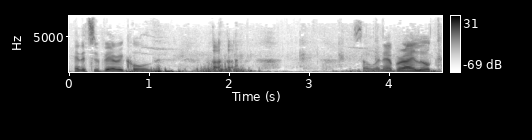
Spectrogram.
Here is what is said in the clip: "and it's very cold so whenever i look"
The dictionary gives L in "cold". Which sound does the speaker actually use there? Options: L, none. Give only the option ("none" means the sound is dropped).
L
